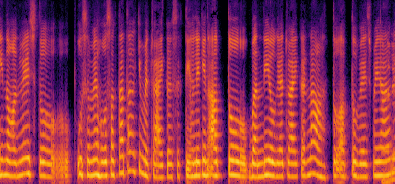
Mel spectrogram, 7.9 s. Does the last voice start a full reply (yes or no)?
yes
